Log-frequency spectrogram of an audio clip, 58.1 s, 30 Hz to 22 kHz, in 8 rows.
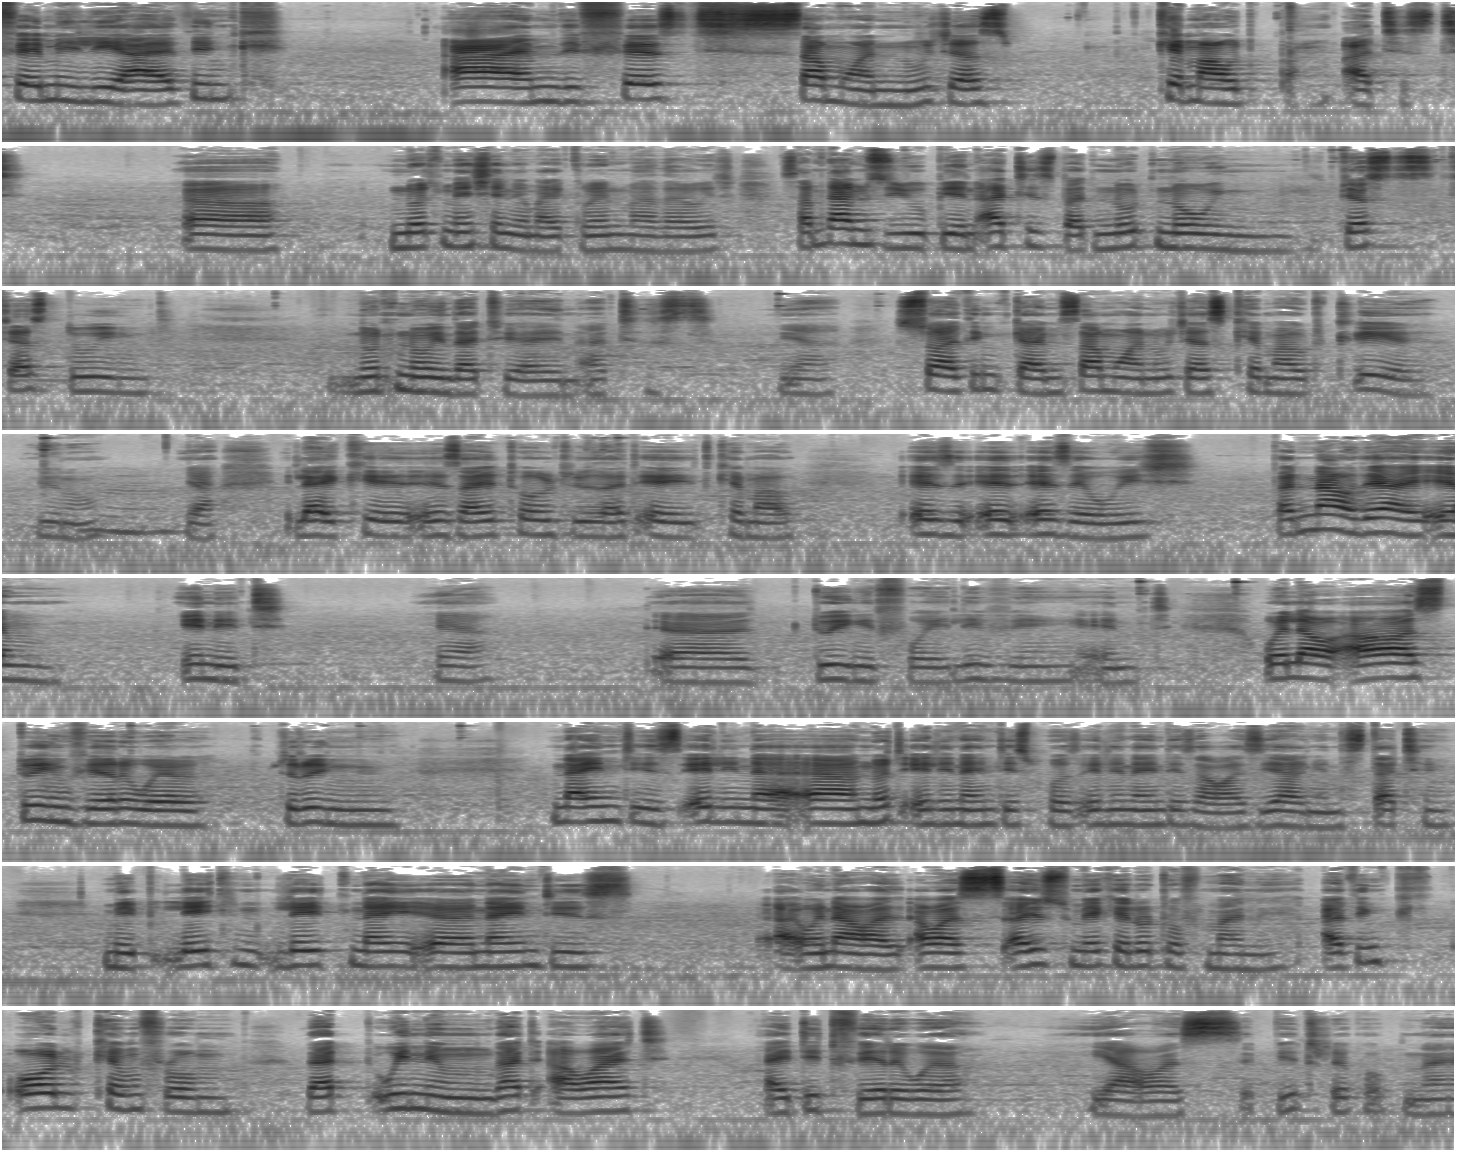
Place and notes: NGZ back-yard, Makokoba, Bulawayo, Zimbabwe - Nonhlanhla - you got your hands you can survive…
With nineteen, Nonhlanhla won an award in the Anglo-American Arts Exhibition. Respect and recognition brought customers to her studio; she was one of the few women being fortunate making a living of her work. And even through difficult times, she always managed to support herself and her family through her artwork.
26 October, 16:37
